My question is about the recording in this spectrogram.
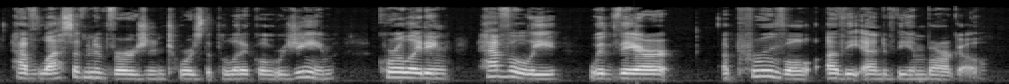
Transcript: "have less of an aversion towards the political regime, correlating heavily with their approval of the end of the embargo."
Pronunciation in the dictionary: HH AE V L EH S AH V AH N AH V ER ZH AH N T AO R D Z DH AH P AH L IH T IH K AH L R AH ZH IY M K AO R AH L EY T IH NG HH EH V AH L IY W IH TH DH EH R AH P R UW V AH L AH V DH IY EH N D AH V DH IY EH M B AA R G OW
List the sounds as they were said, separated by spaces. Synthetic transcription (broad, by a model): HH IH V L EH S AH V AH N AH V ER ZH AH N T AO R D Z DH AH P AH L IH T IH K L R AH ZH IY M K AO R AH L EY T IH NG HH EH V L IY W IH DH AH R AH P R UW V AH L AH V DH IY EH N D AH V DH IY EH M B AA R G OW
